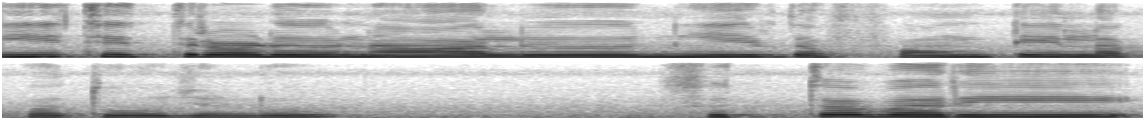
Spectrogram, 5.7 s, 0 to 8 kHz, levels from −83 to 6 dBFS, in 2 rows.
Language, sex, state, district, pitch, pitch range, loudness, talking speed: Tulu, female, Karnataka, Dakshina Kannada, 245 Hz, 225-260 Hz, -13 LUFS, 105 wpm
